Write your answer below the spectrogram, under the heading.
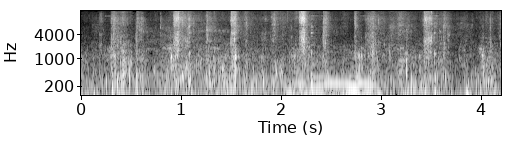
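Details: Cows held and driven by working dogs during cow cleanup before the fall gather: one short, low moo lasting about a second mid-clip, with clattering knocks and rough outdoor noise around it.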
